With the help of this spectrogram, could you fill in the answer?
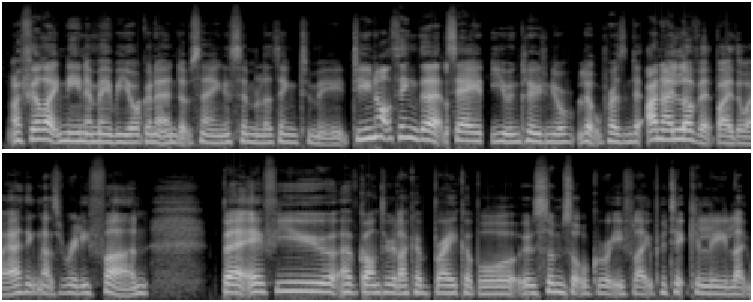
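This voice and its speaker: A young woman chats as a podcast co-host, lively and questioning, often breaking into laughter. Her voice sits a little low for a woman. The sound is dry and close, with no room echo. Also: fast. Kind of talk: casual chat.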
